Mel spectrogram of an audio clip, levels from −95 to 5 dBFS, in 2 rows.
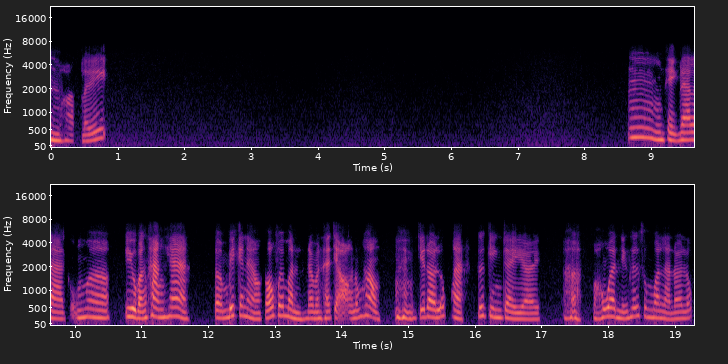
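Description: A speech recording with nothing technically wrong in it. It has gone through an AMR wideband (HD Voice) codec at 12.65 kbit/s, which keeps the speech clear while capping the audio bandwidth at about 7 kHz.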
